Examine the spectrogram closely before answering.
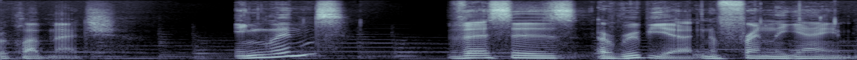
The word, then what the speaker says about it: Aruba: England versus Aruba in a friendly game. Arubia? Yeah. Are you pronouncing that right? Aruba.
